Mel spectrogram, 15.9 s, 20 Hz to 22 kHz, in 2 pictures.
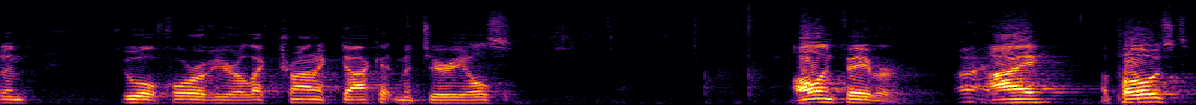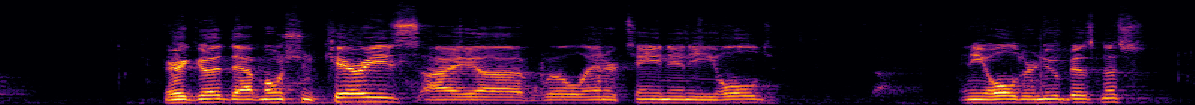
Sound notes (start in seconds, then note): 6.4 multiple voices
